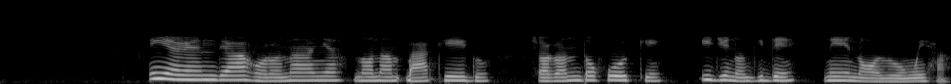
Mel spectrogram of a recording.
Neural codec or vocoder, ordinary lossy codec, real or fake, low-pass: codec, 44.1 kHz, 7.8 kbps, Pupu-Codec; none; fake; 3.6 kHz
